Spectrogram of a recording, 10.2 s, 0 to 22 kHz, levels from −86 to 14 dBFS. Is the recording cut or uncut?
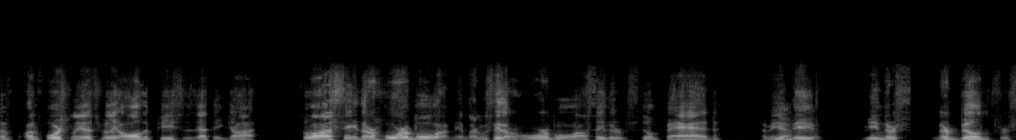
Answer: uncut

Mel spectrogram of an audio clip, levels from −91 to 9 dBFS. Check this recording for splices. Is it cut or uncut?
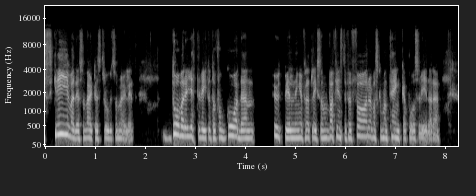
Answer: uncut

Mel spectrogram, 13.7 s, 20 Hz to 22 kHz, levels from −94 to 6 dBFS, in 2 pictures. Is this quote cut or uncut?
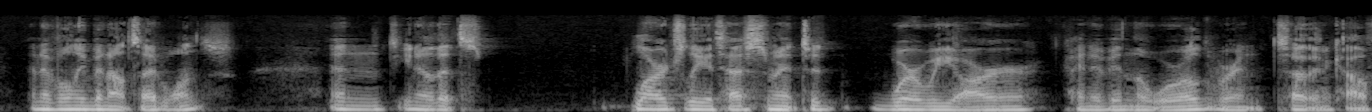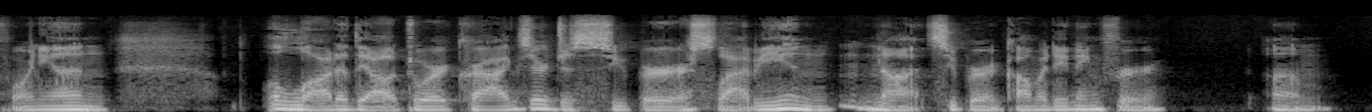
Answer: uncut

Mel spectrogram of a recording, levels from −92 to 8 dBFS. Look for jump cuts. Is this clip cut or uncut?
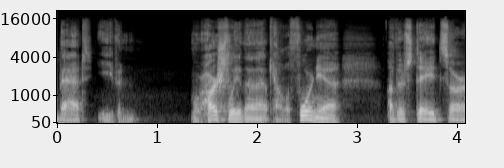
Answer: cut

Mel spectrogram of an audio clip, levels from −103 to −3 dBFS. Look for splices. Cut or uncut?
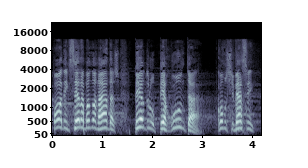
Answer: cut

